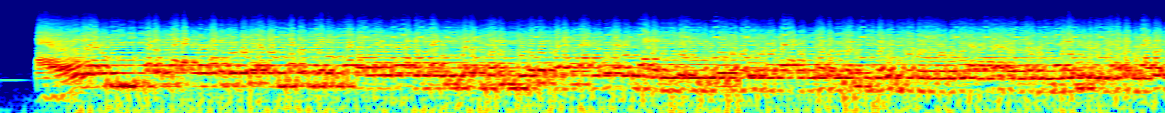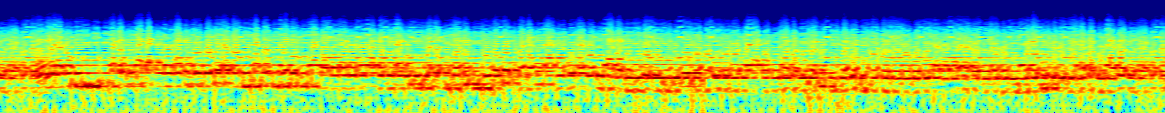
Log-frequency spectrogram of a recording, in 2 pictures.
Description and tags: Bass solo extracted from a multitrack recording of one of my songs. Peavey Dynabass through Zoom bass effects direct to disk with Voyetra software.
